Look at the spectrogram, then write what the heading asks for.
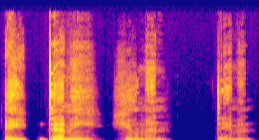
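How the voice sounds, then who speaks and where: A man voicing a calm, erudite therapist in an anime audio roleplay, speaking in a measured, formal, gently probing way. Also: sits low, breathy edge, no echo, studio quality, pitched below the performer's own voice, exaggerated voice. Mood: measured, explanatory. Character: calm, erudite male therapist and demi-human expert.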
